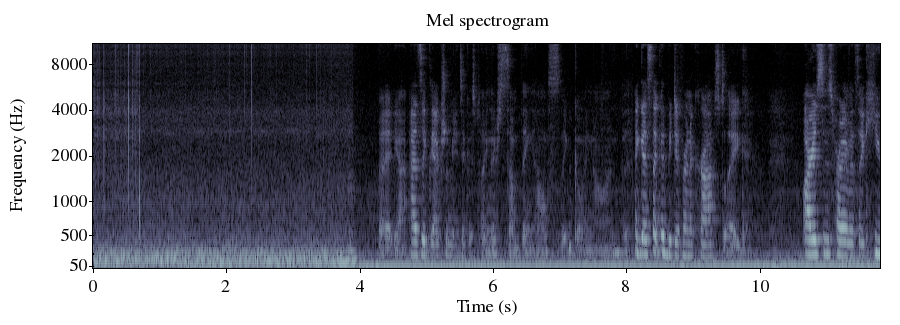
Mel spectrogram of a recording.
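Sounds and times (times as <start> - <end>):
vinyl record surface hiss as the needle is dropped on the record: 0.0 - 4.0
low record rumble: 0.0 - 11.7
speech: 4.5 - 10.0, 10.6 - 11.8.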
